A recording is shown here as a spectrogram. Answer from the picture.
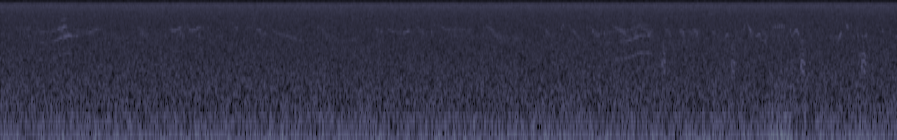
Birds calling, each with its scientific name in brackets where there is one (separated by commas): Erckel's Francolin (Pternistis erckelii), Eurasian Skylark (Alauda arvensis), Hawaii Amakihi (Chlorodrepanis virens)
